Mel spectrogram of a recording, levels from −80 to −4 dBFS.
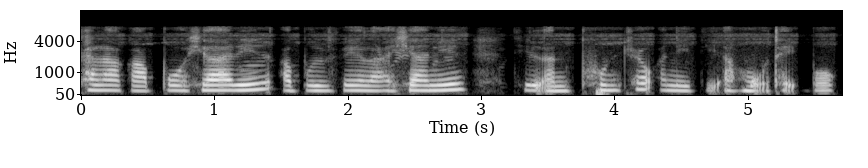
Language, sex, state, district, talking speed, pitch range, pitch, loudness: Mizo, female, Mizoram, Aizawl, 190 wpm, 210-230 Hz, 220 Hz, -18 LUFS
